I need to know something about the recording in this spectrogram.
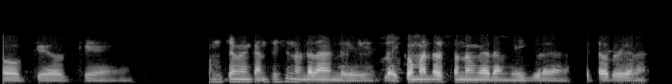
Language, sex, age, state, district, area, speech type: Telugu, male, 18-30, Telangana, Warangal, urban, conversation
